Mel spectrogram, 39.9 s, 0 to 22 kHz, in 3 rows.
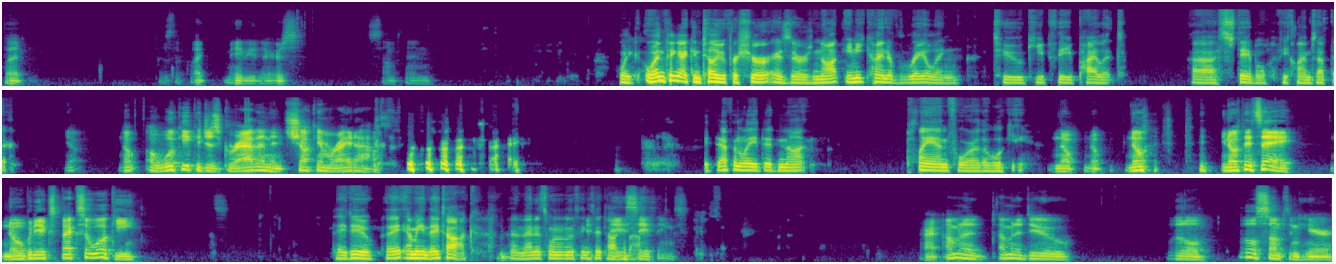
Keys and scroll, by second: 3.6 l, 5.1 space, 6.2 l, 15.3-16.3 typing, 19.3 space, 30.9 l, 31.4 space, 32.2 l, 33.2 q.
